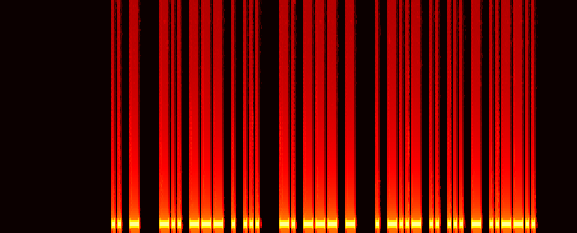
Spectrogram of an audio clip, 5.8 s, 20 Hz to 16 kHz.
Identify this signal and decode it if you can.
Morse code, heard as a keyed tone, about 40 wpm, 700 Hz. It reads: IT DOES NOT EXIST?
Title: Sentences from Top 1000 Words - Review Part 5 - 40wpm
